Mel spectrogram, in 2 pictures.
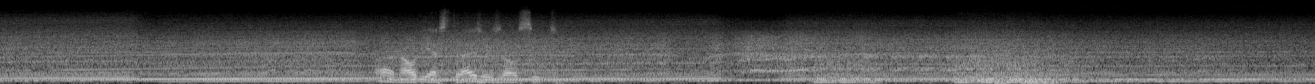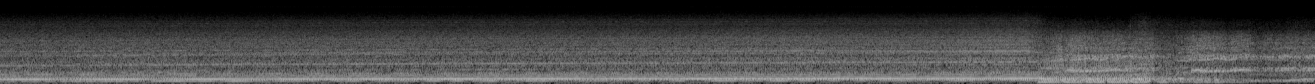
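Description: A racing car engine roars at high revs, shifting gears as it speeds along.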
